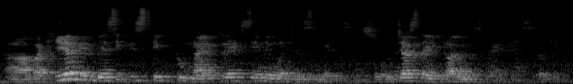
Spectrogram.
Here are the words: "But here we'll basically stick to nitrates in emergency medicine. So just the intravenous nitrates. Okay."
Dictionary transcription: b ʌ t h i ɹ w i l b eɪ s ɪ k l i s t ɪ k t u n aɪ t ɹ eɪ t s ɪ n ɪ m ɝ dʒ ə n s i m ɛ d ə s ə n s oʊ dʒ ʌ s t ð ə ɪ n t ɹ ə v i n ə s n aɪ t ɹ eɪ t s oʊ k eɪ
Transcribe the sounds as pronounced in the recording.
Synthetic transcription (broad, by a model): b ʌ t h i ɹ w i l b eɪ s ɪ k l i s t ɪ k t u n aɪ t ɹ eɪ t s ɪ n ɪ m ɝ dʒ ə n s i m ɛ d ə s ə n s oʊ dʒ ʌ s t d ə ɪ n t ə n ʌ l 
